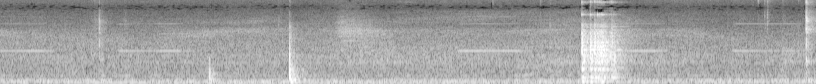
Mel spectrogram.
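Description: Kitchenware knocks while flour is tipped into a plastic-rimmed mesh sieve: a light knock, then a sharp one about two seconds in, and a louder short clatter of crockery and sieve about four and a half seconds in, over a low steady hum.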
